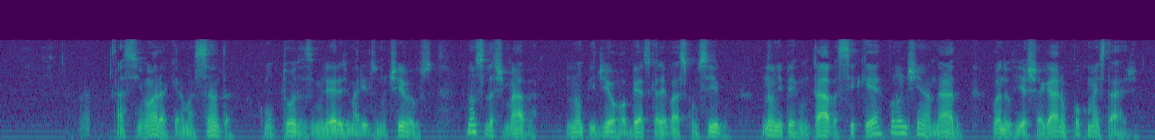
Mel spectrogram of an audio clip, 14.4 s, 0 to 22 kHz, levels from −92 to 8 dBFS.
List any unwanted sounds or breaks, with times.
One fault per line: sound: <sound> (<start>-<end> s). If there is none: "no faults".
sound: laugh (1.0-1.1 s)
